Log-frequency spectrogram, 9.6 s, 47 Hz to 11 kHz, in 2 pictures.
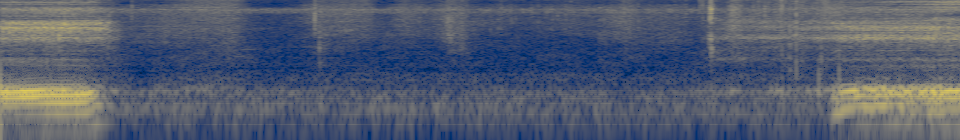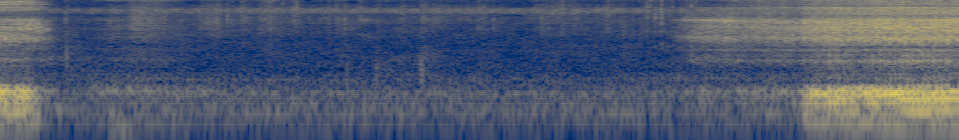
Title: Suara Orang Ngorok Lucu (part 2)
